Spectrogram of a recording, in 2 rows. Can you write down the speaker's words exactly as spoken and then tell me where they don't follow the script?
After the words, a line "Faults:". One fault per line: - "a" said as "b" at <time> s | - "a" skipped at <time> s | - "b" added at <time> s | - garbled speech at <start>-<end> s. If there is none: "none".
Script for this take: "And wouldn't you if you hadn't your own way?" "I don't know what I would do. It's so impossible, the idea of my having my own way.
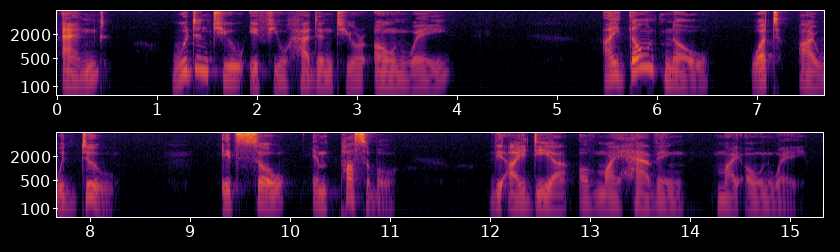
"And wouldn't you if you hadn't your own way?" "I don't know what I would do. It's so impossible, the idea of my having my own way.
Faults:
none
